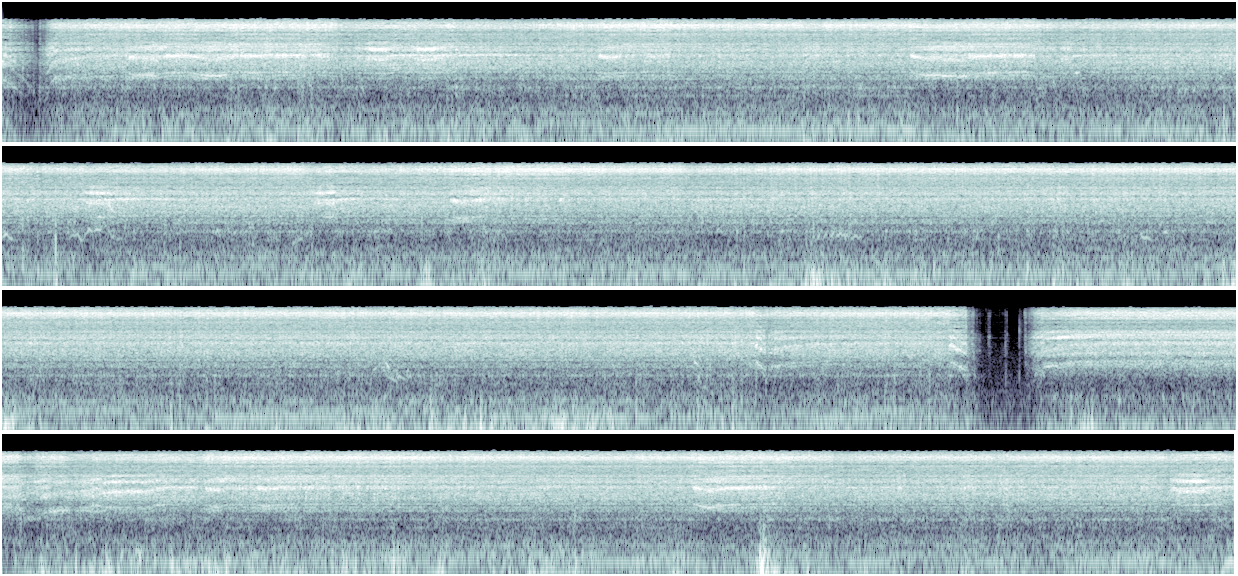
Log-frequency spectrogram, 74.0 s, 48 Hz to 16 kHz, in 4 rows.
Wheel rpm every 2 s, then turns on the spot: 120, 220, 230, 230, 230, 230, 230, 220, 230, 230, 230, 230, 230, 230, 230, 230, 230, 230, 230, 230, 230, 230, 230, 240, 210, 140, 140, 190, 190, 230, 240, 230, 230, 230, 230, 230, 230.
none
